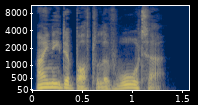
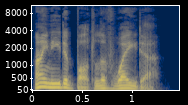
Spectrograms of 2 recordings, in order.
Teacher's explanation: >> To make this sound correctly, you simply tap the tip of your tongue against the roof of your mouth and let your breath flow. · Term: flap T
